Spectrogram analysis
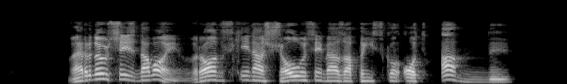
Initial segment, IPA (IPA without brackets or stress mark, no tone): v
